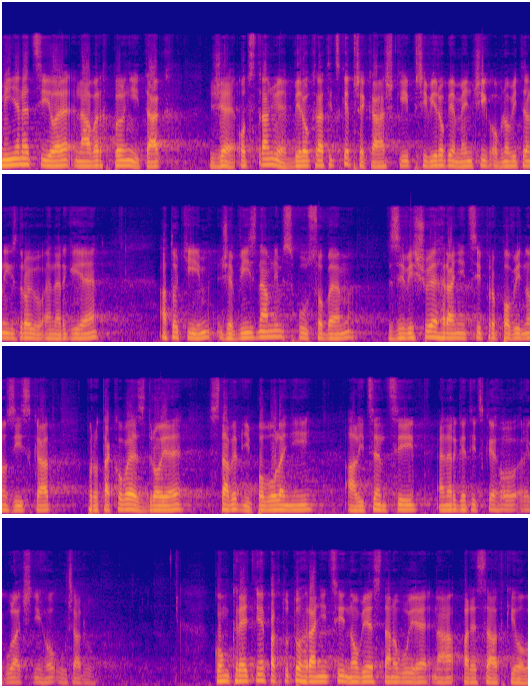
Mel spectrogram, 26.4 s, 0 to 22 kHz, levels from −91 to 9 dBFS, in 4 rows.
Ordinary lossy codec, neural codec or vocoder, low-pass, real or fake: AAC, 64 kbps; vocoder, 22.05 kHz, 80 mel bands, WaveNeXt; 9.9 kHz; fake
